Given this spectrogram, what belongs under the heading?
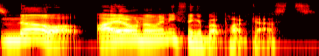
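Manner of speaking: lightly voiced hesitant toff; reluctant gentleman. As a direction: humour the orphan grudgingly. Gentleman answering orphan.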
